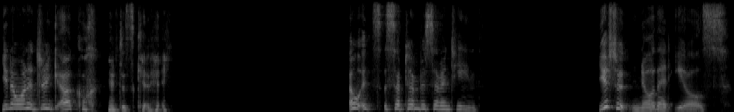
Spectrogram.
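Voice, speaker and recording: A young woman in her twenties chats slowly and easily with her live stream audience, her voice sitting a touch high. She giggles often and answers viewers' messages one by one in a relaxed, talkative way. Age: 20s. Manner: chatty, giggly, reads chat aloud. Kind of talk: casual chat with stream viewers.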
